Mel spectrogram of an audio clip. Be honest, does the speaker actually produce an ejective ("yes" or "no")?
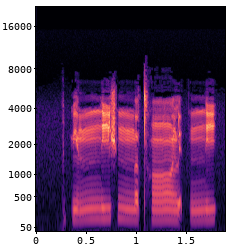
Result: no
